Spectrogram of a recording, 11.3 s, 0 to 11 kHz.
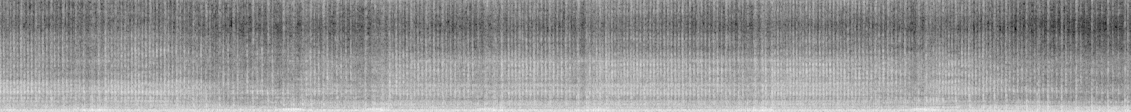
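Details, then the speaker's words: Jawa 638 12-volt two-stroke idling unevenly with a dull knock about once a second, even after new pistons and cylinders bored to the 4th oversize; owner suspects the central main bearing. "поменял поршня расточил цилиндры по 4 монд но все равно что-то стучит думаю что это центральная опора скажите кто чем может"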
